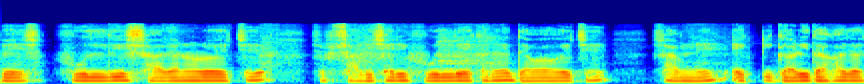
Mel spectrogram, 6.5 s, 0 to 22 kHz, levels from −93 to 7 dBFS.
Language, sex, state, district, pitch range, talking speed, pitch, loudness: Bengali, male, West Bengal, North 24 Parganas, 120-130 Hz, 155 wpm, 125 Hz, -17 LUFS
